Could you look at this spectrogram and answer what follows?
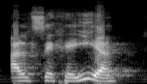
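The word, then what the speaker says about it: ἀσέλγεια: Hermanos, y esta palabra, libertinaje, viene de una palabra griega que quiere decir, que se pronuncia alcegeía, que quiere decir lascivia, que quiere decir libertinaje sexual, repugnancia o disolución.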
